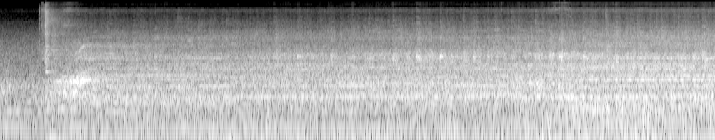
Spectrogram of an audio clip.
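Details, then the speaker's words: Morey vertical slotter/shaper after drive rework to slow stroke speed, on test run: steady motor hum, even regular stroke cycle, no knocks or rubbing; normal running. "Oh, that is way better. That is that is a vast improvement."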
